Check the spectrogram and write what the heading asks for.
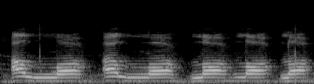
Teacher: আল্লাহ যখন বলবেন তখন কিন্তু ঠোঁট গোল হবে না।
